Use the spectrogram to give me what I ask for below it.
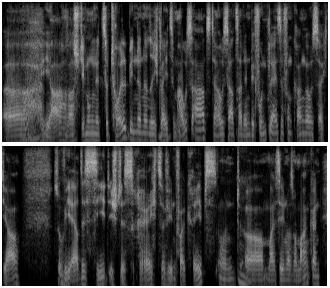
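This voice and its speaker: Noticeable background noise fills the recording. A man speaks fairly slowly over it. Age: 50s. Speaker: patient. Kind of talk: casual interview, patient testimony.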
